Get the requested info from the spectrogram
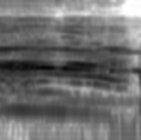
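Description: A person's acted wail of grief: one long drawn-out cry whose pitch sinks slowly before it breaks off near the end.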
